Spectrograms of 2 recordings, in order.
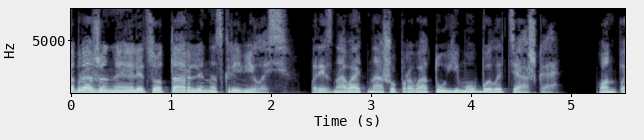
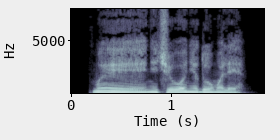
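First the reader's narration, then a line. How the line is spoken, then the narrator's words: Tired. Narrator (Russian): устало произнес я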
